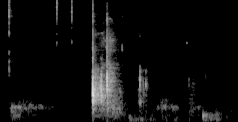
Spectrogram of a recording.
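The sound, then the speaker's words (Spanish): Faint plastic clicks as a microSD card is pulled out of one device and pushed into another: a few isolated light ticks, a short cluster of snapping clicks, then a couple more soft ticks. “Voy a extraer aquí, pulsar. Extraigo la SD. La introduzco en Colcar.”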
